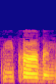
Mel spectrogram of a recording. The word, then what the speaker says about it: EPIRB: So you really were prepared, but your parents made you take a locator beacon called an EPIRB. – Yeah, it's pronounced EPIRB,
